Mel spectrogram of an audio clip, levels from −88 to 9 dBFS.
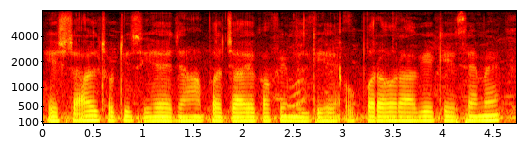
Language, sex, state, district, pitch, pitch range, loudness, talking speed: Hindi, male, Karnataka, Bangalore, 115 Hz, 110-115 Hz, -15 LUFS, 215 wpm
